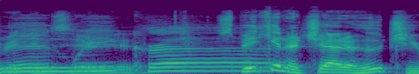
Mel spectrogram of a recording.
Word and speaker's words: Chattahoochee: Speaking of Chattahoochee, rhymes with Mariucci, former coach of the 49ers in San Francisco, Steve Mariucci.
